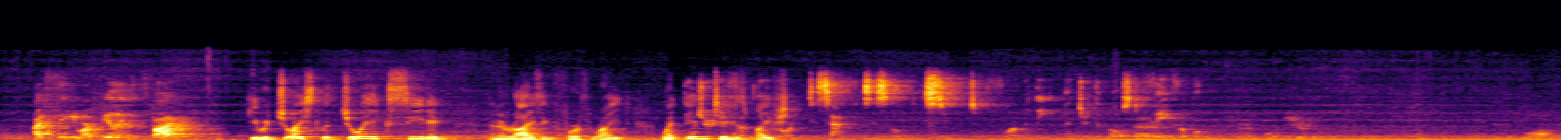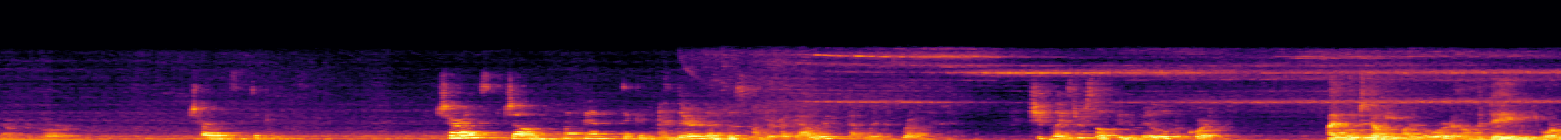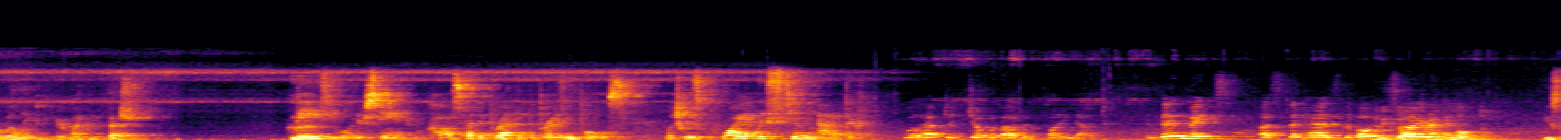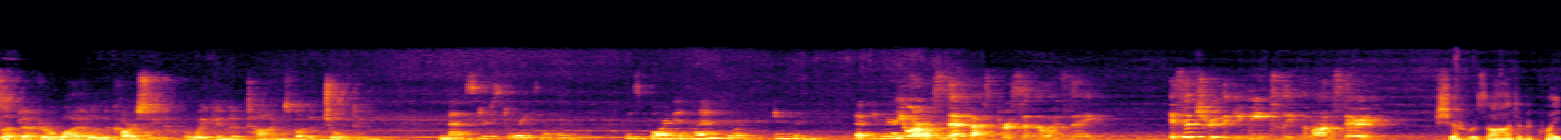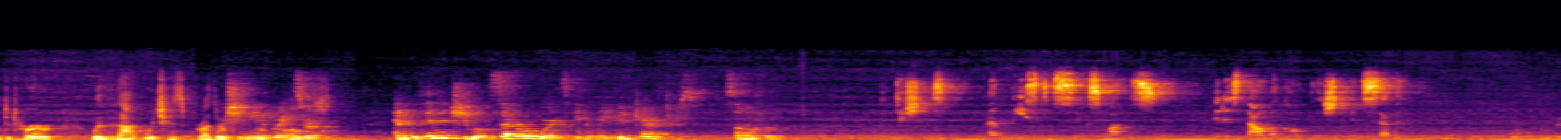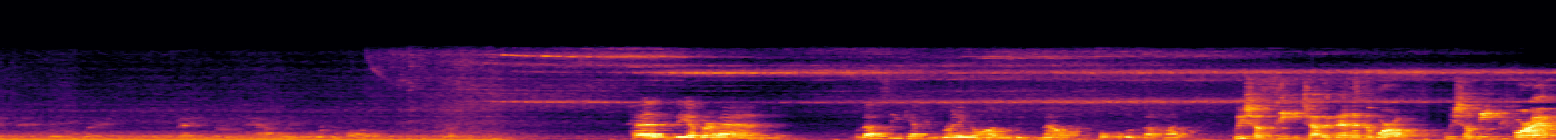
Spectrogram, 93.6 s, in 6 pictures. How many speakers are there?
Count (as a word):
ten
